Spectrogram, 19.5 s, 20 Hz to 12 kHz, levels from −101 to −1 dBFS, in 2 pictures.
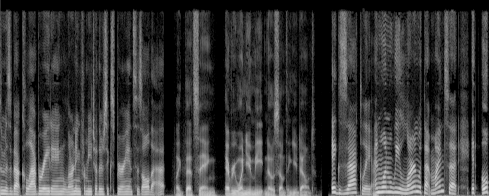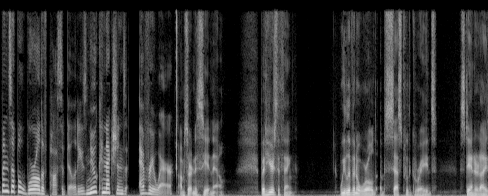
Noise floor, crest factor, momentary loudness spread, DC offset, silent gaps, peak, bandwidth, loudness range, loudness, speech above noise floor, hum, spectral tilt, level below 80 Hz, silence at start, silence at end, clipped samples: -53 dBFS; 20 dB; 11 LU; under 0.1%; 6.45-6.55 s; -6 dBFS; 12 kHz; 4 LU; -26 LUFS; 27 dB; none; -5.5 dB/octave; -44 dBFS; 0 s; 0 s; under 0.1%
